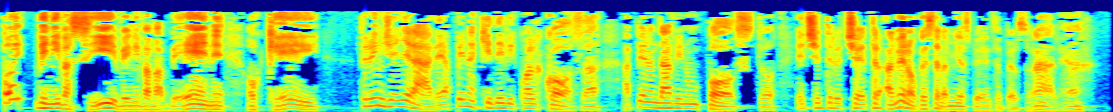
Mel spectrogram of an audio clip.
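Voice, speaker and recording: A man giving a Buddhist teaching in a calm, conversational way, asking rhetorical questions as he goes. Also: mid-range voice, brisk, slightly rough, no room sound. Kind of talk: spoken dharma teaching. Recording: dull, dry, lo-fi recording.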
